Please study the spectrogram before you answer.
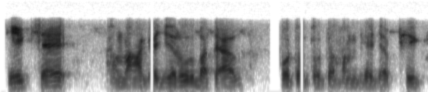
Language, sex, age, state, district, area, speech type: Maithili, male, 30-45, Bihar, Muzaffarpur, urban, conversation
